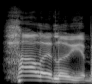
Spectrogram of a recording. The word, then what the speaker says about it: hallelujah: As a matter of fact, if you open your Greek New Testament and read the Koine Greek, there's a rough breather with alleluia, which means it should be pronounced hallelujah, because hallel is the word for praise.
